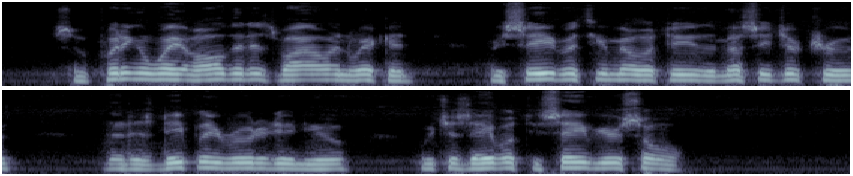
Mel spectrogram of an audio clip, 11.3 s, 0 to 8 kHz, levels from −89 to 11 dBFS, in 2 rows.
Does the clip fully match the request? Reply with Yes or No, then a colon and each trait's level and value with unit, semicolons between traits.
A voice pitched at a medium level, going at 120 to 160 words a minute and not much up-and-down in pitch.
Yes: medium, 145 Hz; average, 155 wpm; narrow, 2.2 semitones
